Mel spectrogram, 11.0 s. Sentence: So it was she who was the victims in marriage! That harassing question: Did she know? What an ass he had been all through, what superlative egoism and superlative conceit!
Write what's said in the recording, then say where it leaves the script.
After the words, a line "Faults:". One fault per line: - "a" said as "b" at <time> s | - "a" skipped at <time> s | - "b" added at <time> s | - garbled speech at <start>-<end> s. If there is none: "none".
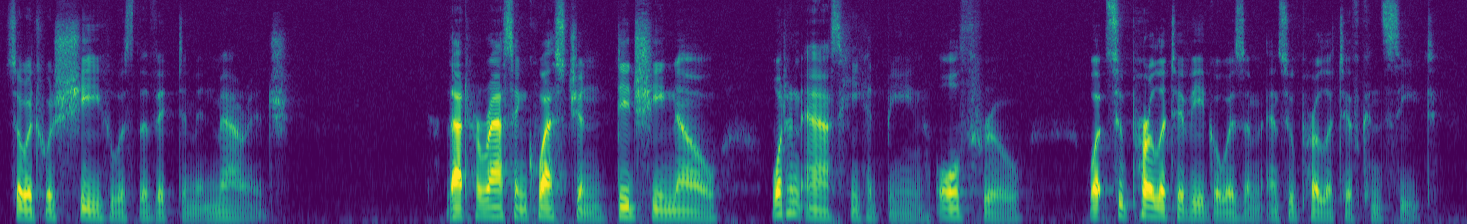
So it was she who was the victim in marriage! That harassing question: Did she know? What an ass he had been all through, what superlative egoism and superlative conceit!
Faults:
- "victims" said as "victim" at 1.1 s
